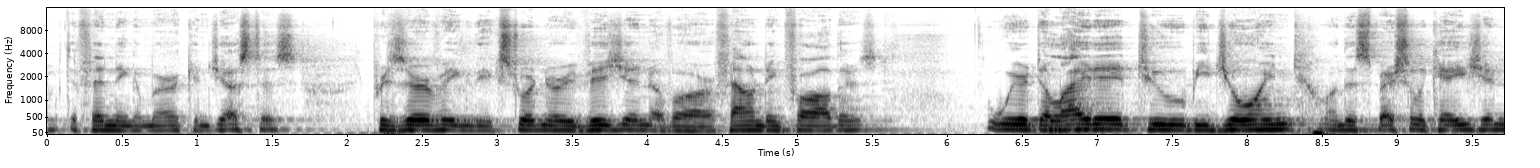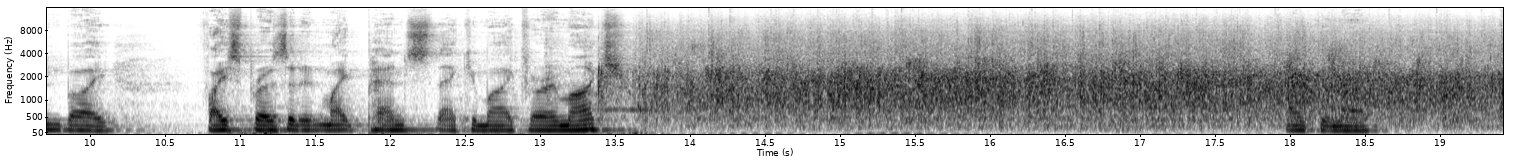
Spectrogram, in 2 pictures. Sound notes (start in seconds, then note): 13.2 applause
